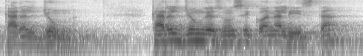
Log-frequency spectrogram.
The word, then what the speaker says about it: Jung: psicoanalista carl jung que se escribe con jota ong carl jung carl jung es un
